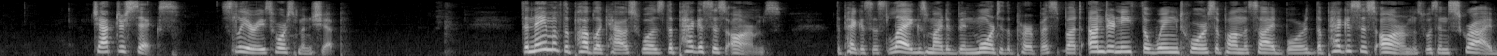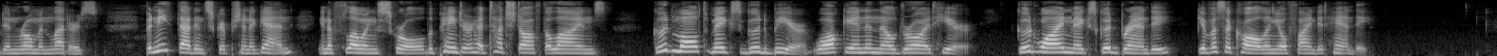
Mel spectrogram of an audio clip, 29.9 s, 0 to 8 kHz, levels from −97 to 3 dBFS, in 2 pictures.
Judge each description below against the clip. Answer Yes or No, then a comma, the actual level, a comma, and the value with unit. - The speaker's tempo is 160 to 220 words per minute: Yes, average, 165 wpm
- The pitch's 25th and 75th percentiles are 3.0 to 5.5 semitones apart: Yes, average, 3.6 semitones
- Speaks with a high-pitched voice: Yes, high, 205 Hz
